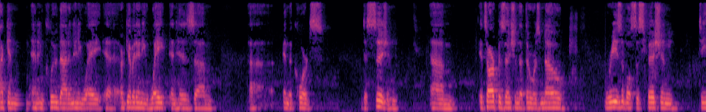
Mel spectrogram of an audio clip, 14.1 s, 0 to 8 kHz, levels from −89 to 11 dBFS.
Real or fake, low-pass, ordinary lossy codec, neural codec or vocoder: real; 7.2 kHz; MP3, 64 kbps; none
